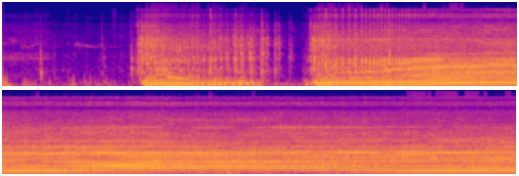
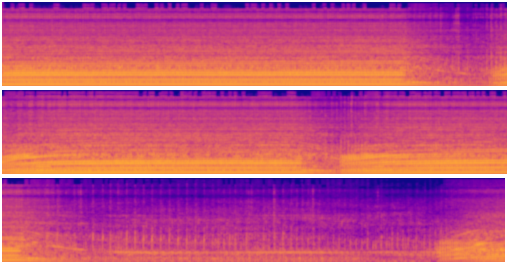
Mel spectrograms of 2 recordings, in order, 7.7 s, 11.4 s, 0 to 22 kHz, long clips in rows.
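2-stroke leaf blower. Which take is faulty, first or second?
first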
